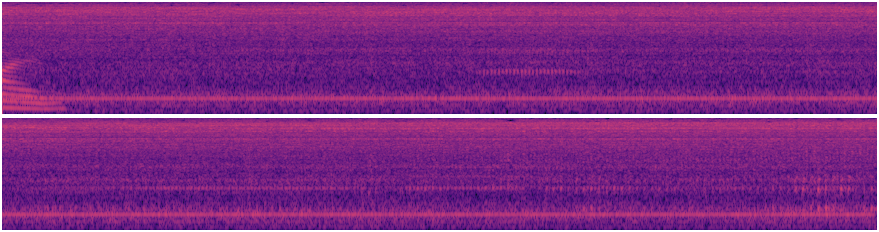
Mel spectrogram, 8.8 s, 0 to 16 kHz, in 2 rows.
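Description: Scroll saw running steadily with a fine number 7 blade cutting slowly around a curve in a thin wooden blank, a constant motor hum under the even buzz of the reciprocating blade.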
